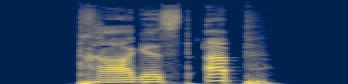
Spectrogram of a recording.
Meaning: second-person singular subjunctive I of abtragen
- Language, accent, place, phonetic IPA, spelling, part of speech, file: German, Germany, Berlin, [ˌtʁaːɡəst ˈap], tragest ab, verb, De-tragest ab.ogg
